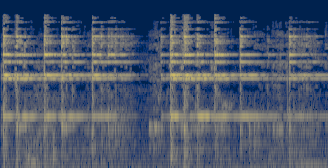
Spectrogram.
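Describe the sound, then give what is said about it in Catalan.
Church bells ring out in a lively festive peal, several bells striking in quick overlapping succession with bright, sustained metallic tones, loud, with no voices. “un toc que faríem seria un toc festiu, per exemple, que seria campana”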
